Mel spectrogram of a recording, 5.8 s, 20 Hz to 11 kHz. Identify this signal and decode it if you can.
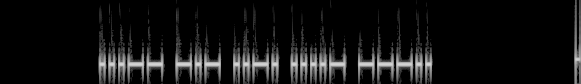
Morse code, heard as a keyed tone, about 25 wpm, 700 Hz. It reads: 3KF48
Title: Code Groups - 5 Letter:Numbers - 25wpm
